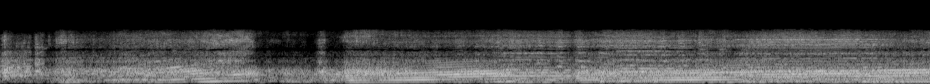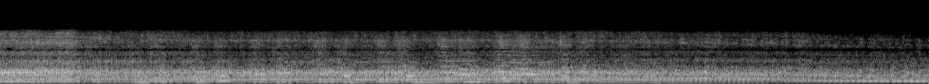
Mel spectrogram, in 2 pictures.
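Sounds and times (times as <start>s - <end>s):
car engine revving and accelerating away from a curb: 0.0s - 18.5s.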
